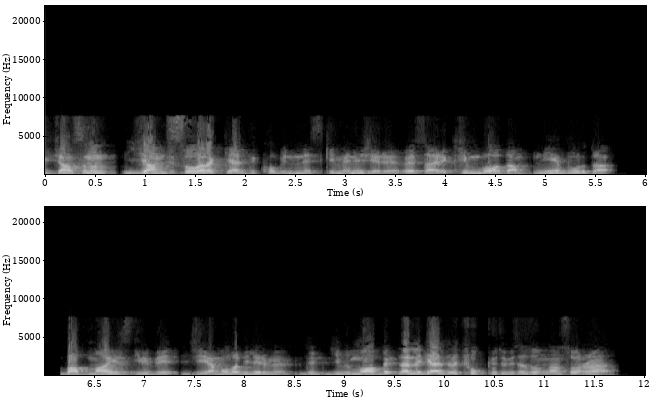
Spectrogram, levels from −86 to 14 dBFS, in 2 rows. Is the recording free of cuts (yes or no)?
yes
